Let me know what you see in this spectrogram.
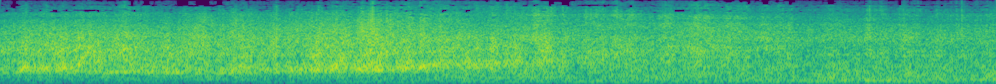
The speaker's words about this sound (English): Typically, at a grave site, as an airman is being laid to rest, you will have four airplanes suddenly appear, fly over the grave site, and one of the airplanes will then pull up very abruptly and climb nearly vertically into the sky.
